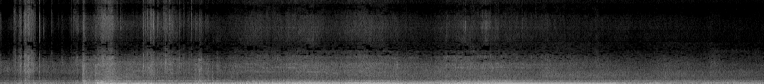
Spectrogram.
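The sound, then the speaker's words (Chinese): A car engine turns over and starts, then settles into a steady, loud, low rumbling idle that holds for about ten seconds before easing off slightly. “开我车回去。”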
